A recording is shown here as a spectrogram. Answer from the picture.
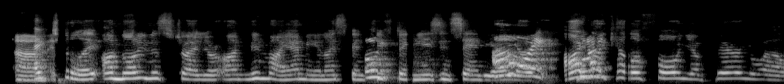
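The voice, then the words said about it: Accent that sounds Australian. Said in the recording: “because you're in Australia ... Because of the accent.”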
